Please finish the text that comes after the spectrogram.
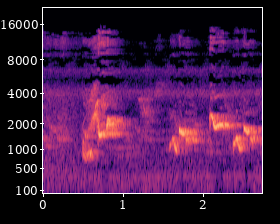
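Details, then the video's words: Straw-headed bulbul song, three short loud bubbling phrases with sweeping whistled notes, separated by brief gaps, with a faint background hiss. "Cucak rawa cucak rowo suara mewah ropel hutan nggulung"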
